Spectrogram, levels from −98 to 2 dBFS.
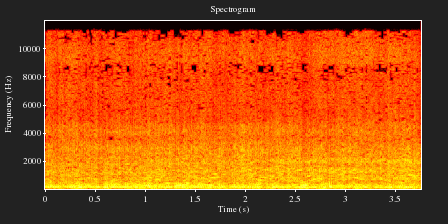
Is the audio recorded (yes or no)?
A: no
